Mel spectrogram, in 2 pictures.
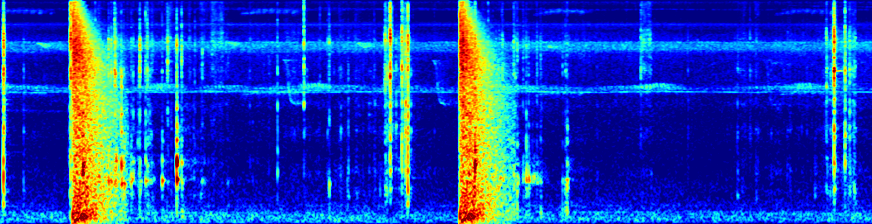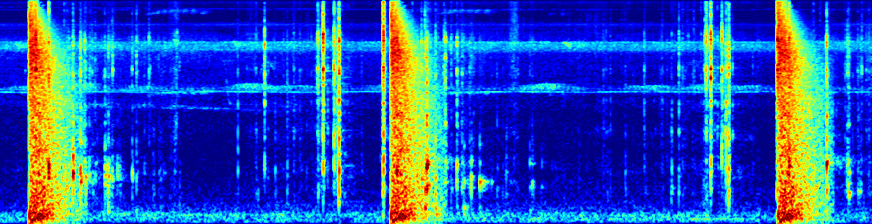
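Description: Foam dart blaster firing five shots, about five seconds apart, each a loud sudden pop that trails off briefly, with lighter clicks and knocks between the shots as it is primed and cups are hit.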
